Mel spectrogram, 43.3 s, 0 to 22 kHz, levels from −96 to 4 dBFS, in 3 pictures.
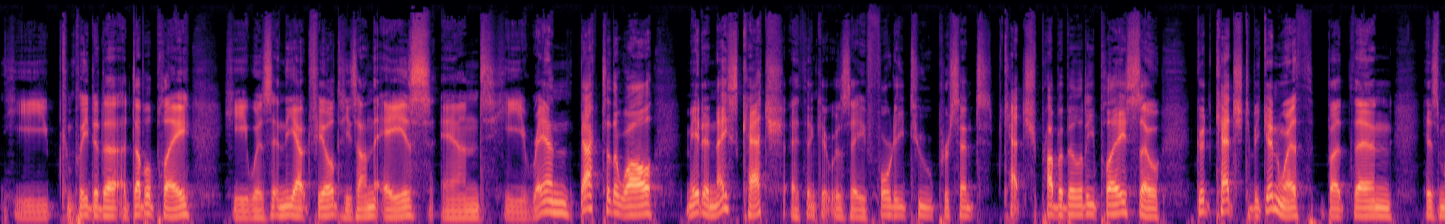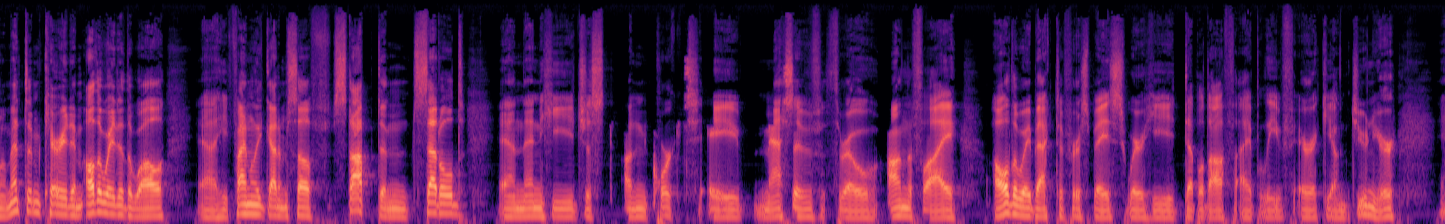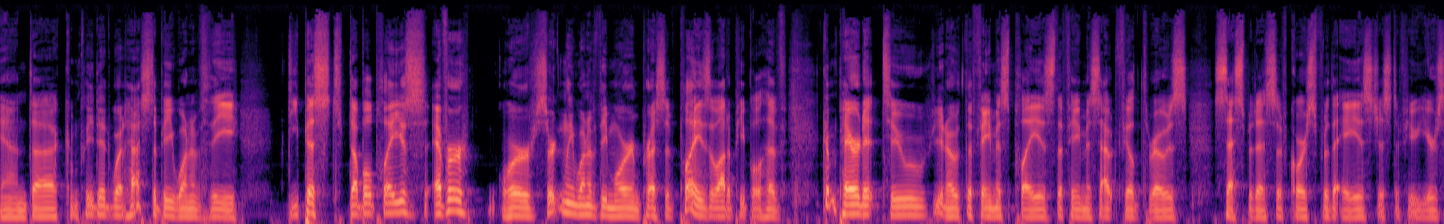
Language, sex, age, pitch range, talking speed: English, male, 30-49, 90-115 Hz, 190 wpm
